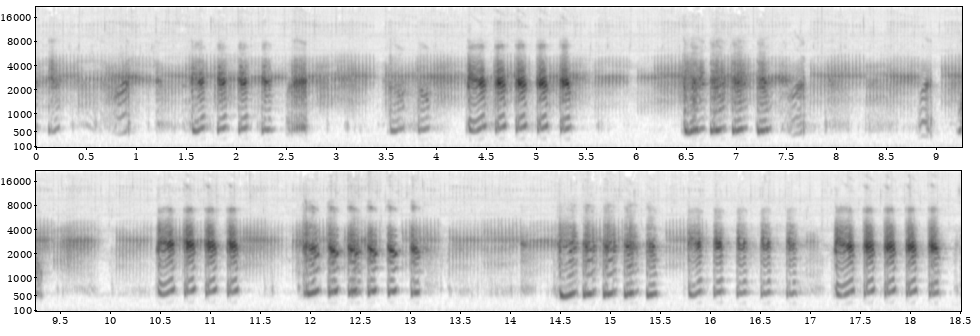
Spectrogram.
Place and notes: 綠屋民宿, Puli Township - ecological pool
Small ecological pool, All kinds of frogs chirping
